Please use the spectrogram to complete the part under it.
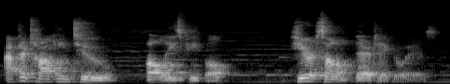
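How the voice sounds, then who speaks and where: Low-voiced man narrating, earnest and reflective. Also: moderate pace, pushed and bright, soft background music, rough recording. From Malaysia. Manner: earnest, introspective. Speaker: documentary narrator.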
